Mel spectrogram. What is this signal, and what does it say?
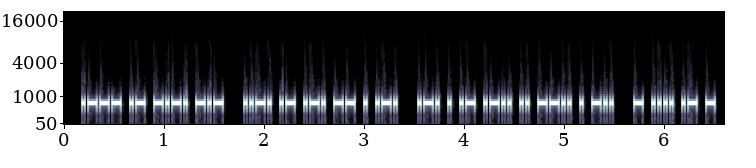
Morse code, heard as a keyed tone, about 40 wpm, 700 Hz. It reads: JACK FARMER REALIZED THAT
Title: Pangram Challenge v2 - 40wpm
